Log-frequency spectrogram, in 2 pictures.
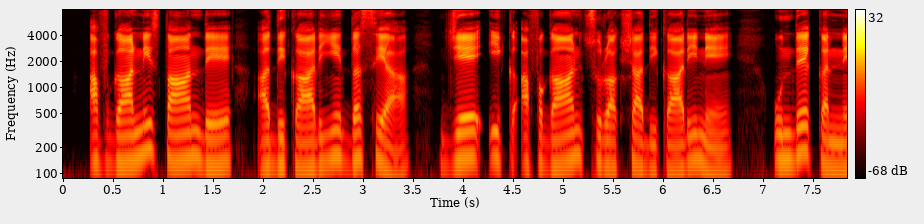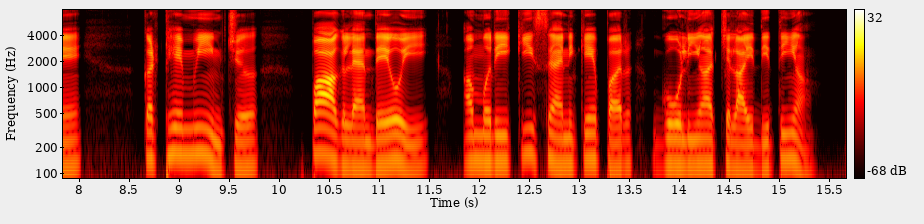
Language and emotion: Dogri, neutral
